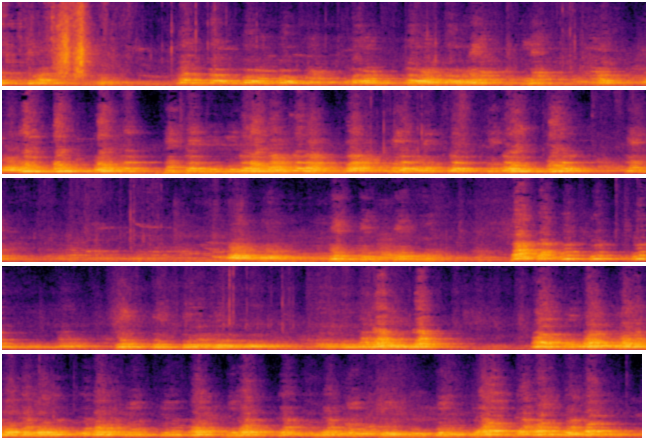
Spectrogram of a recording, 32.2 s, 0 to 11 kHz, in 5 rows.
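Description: Several dogs barking in shelter kennels, overlapping almost without a break, easing off briefly about 13 seconds in and again about 24 seconds in.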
